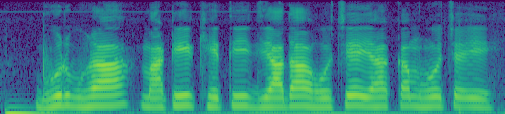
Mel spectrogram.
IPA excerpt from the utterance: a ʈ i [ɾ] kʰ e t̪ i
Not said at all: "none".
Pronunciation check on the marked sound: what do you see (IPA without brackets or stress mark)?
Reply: ɾ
